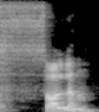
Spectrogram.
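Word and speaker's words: solemn: है the ceremony was सोलम and respectful यहां पे एन साइलेंट है इसका हमें हमें ध्यान रखना है।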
